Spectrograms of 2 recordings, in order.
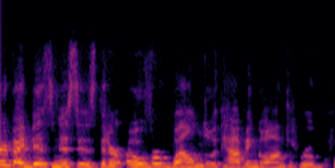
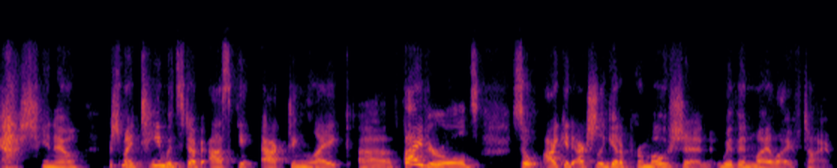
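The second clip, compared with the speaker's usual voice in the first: ordinary delivery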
